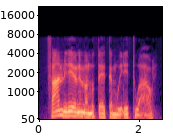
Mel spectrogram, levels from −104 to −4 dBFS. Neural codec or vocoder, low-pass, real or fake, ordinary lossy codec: codec, 16 kHz, 1 kbps, FunCodec, trained on LibriTTS, 50 frames a second; 7.2 kHz; fake; none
